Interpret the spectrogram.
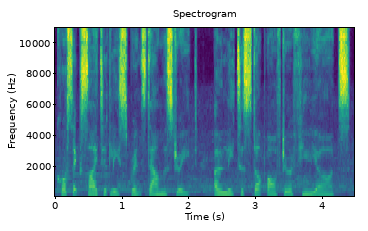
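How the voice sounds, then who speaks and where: A woman's voice: medium pitch, expressive, moderate pace. A woman reading scripted narration for a fantasy audio drama. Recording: music behind the voice.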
